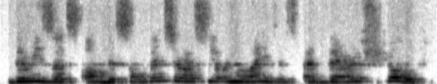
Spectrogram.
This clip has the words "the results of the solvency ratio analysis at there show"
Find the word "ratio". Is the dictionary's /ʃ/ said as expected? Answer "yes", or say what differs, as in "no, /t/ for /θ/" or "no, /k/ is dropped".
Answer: no, /s/ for /ʃ/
